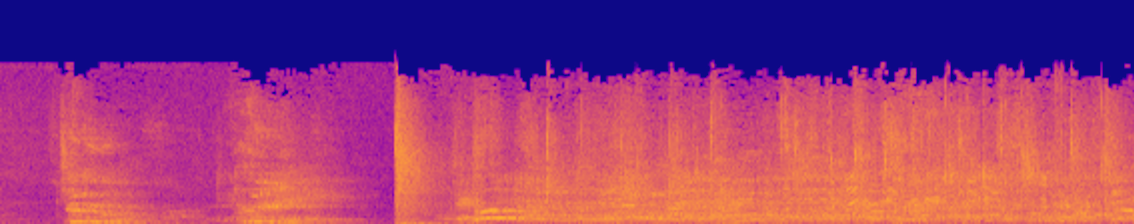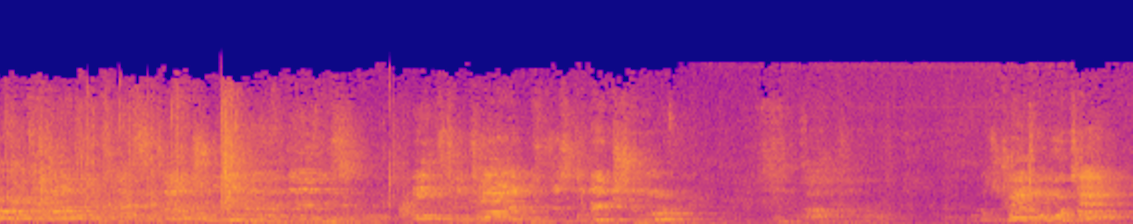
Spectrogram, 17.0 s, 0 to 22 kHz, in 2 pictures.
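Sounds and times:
basketball thud on gym floor: 3.0s - 3.4s
children calling out and chattering: 3.4s - 16.0s.

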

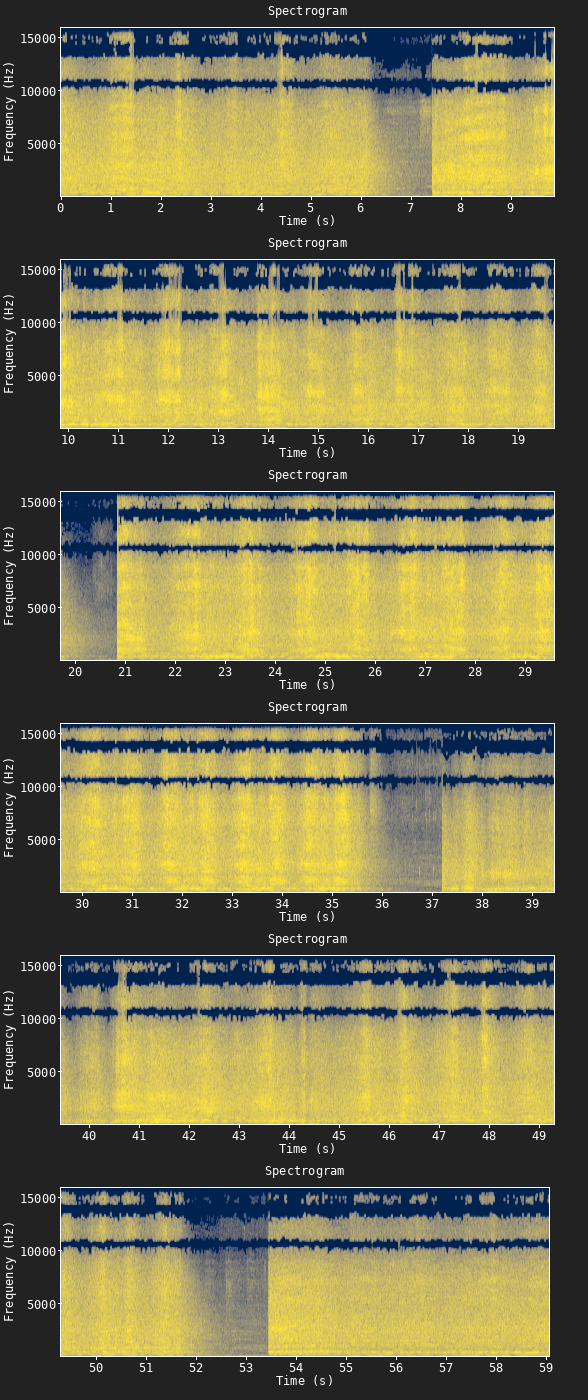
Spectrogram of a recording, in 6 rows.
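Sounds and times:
truck engines revving: 0.0s - 59.0s.

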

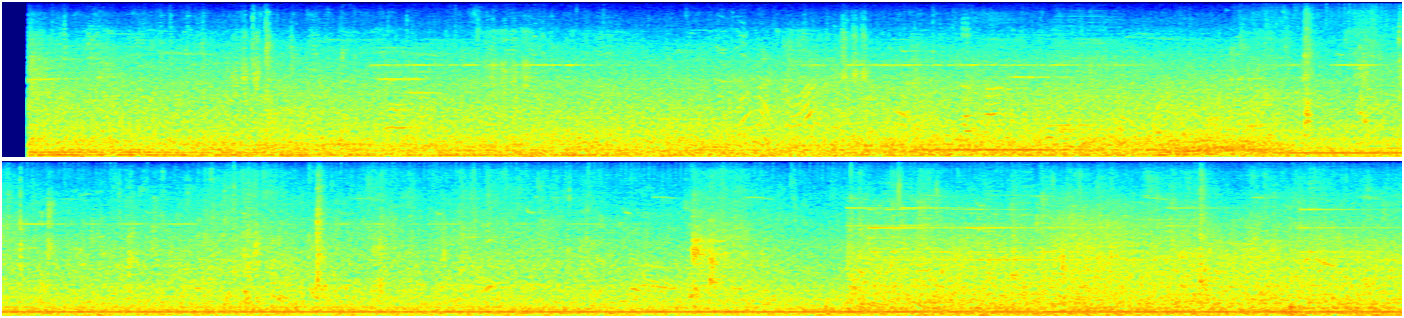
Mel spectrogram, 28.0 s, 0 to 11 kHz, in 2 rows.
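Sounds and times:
boat engine humming: 0.3s - 28.0s.

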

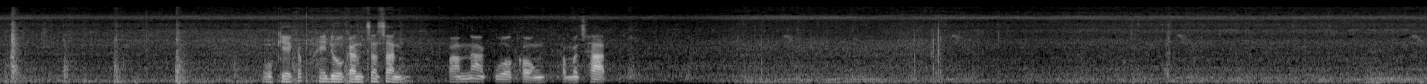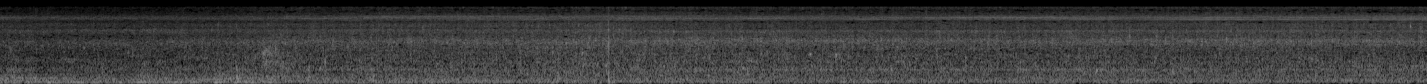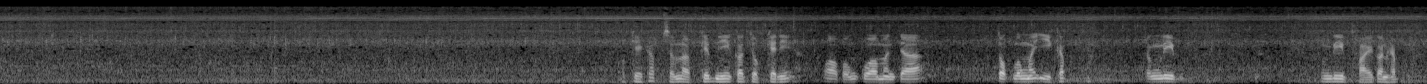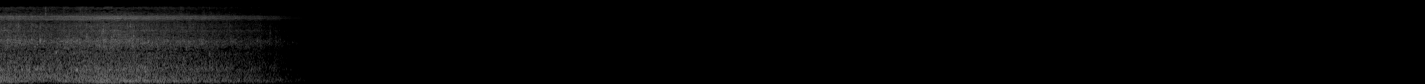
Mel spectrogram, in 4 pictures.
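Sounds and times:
thin high hiss: 0.0s - 15.7s
running water: 0.0s - 45.9s.

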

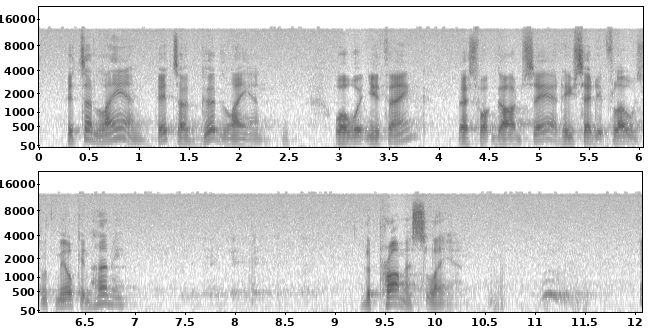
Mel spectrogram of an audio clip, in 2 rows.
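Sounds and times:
man speaking: 3.0s - 7.0s, 9.3s - 10.3s.

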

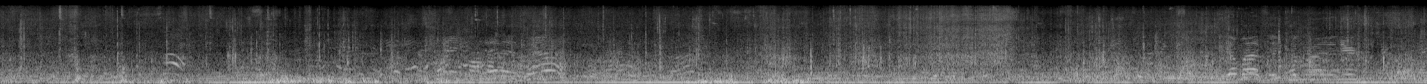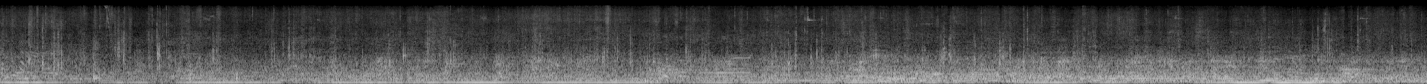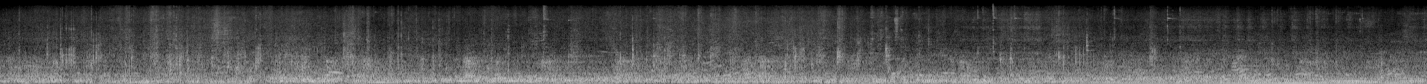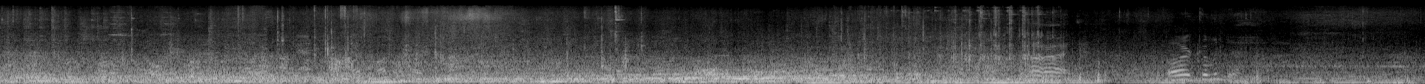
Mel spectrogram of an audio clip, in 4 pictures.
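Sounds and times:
chairlift machine hum: 0.0s - 57.0s.

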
